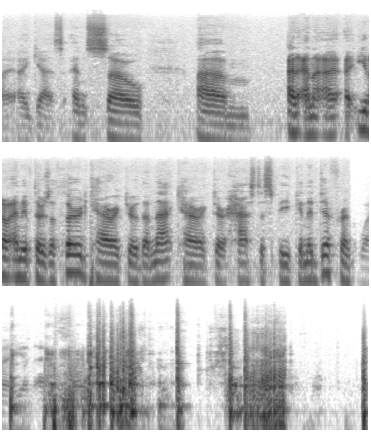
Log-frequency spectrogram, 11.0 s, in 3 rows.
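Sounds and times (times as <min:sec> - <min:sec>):
speech: 0:00.2 - 0:08.0
microphone knocked over: 0:07.4 - 0:10.9.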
